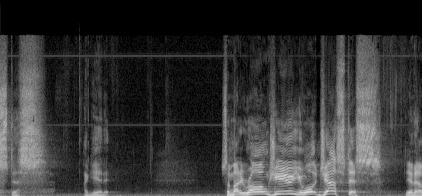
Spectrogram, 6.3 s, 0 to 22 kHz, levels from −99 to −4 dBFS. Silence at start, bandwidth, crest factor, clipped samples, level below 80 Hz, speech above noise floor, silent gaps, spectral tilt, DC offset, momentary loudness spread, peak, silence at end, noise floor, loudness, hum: 0 s; 18 kHz; 18 dB; under 0.1%; -62 dBFS; 31 dB; none; -2.5 dB/octave; under 0.1%; 14 LU; -12 dBFS; 0 s; -58 dBFS; -26 LUFS; 60 Hz at -55 dBFS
